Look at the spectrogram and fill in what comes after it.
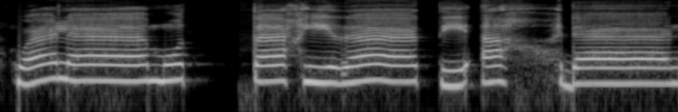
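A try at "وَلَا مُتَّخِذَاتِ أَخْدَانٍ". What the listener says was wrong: Nah, ini kurang. Dikit lagi kayak agak semi-semi H kecil lagi. Kurang keluar. Jadi bunyinya tadi masih sempat samar-samar kayak H kecil.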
